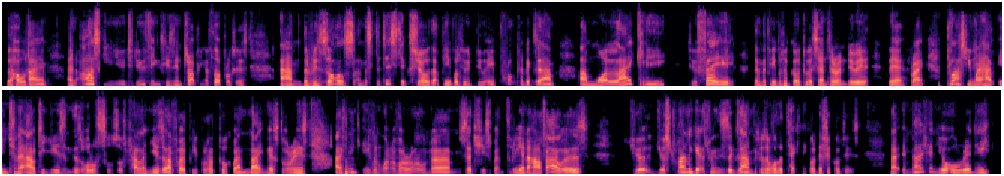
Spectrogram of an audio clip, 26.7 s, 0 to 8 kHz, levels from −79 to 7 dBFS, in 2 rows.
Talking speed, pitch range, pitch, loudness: 225 wpm, 160-215 Hz, 180 Hz, -20 LUFS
